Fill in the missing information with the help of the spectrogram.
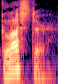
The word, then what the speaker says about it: Gloucester: The reason is, if you write out the first part of it, Glouce, it's Glouce. Then you add ter, and it's ter. – So it's Gloucester.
